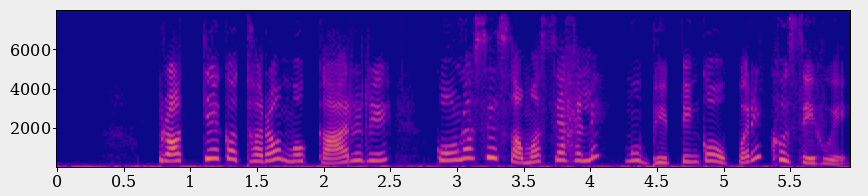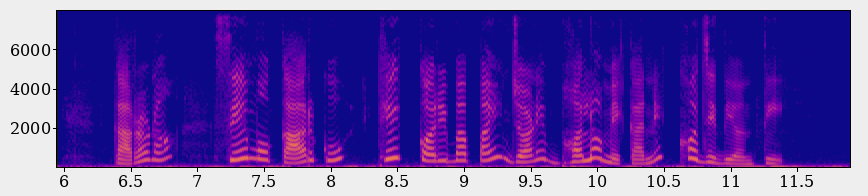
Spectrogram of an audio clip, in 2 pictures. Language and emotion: Odia, happy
